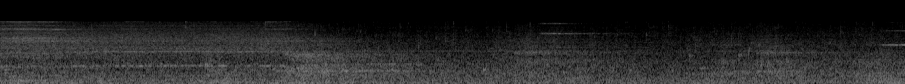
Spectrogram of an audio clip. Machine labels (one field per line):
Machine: pump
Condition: normal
